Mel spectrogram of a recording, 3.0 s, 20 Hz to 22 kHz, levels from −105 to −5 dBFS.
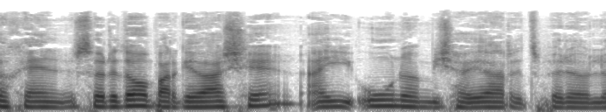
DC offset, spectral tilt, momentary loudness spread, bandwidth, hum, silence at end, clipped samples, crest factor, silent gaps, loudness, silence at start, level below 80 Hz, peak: under 0.1%; -6.5 dB/octave; 7 LU; 15 kHz; none; 0 s; under 0.1%; 18 dB; none; -29 LUFS; 0 s; -54 dBFS; -12 dBFS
